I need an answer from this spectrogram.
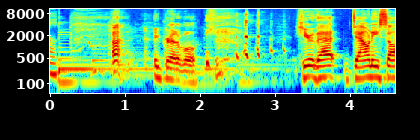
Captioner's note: laughs; Ironmouse laughs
